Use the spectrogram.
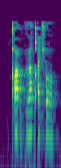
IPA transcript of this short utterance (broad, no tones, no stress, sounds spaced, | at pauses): qʼ ɵ ʔ ɵ p l ɵ l qʼ ɛ t͡ʃʼ o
